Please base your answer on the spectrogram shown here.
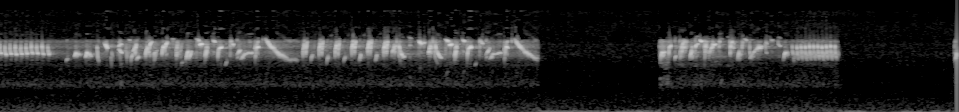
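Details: European goldfinch song labelled Tadmait: a fast, high twittering run of liquid notes and buzzy trills lasting over five seconds, a short silence, then another brisk twittering burst and a brief note at the end.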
